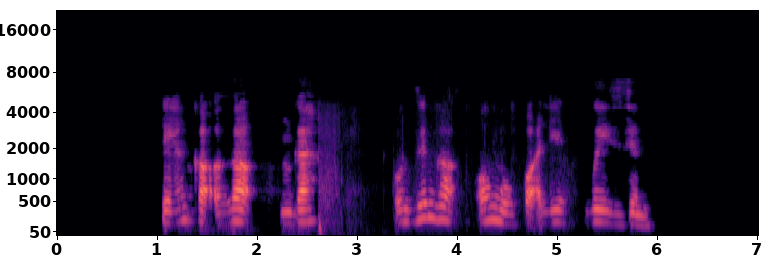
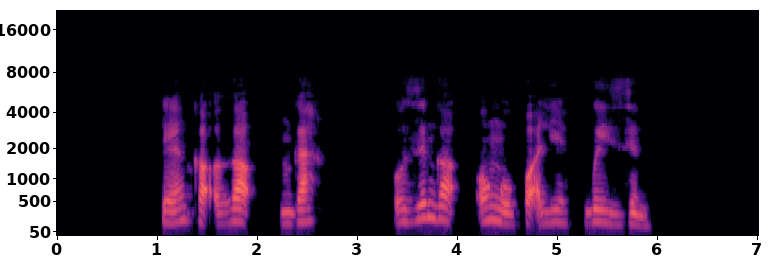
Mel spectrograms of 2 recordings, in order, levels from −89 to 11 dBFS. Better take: second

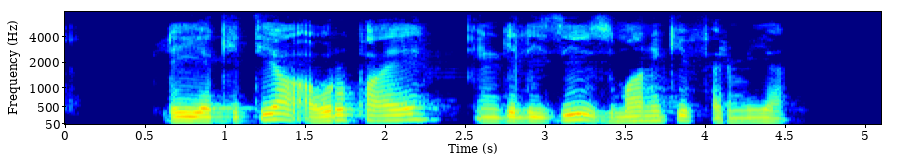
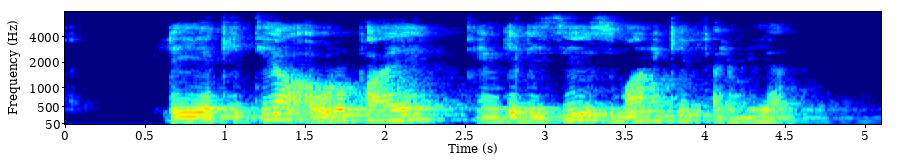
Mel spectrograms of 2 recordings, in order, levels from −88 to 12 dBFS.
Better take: first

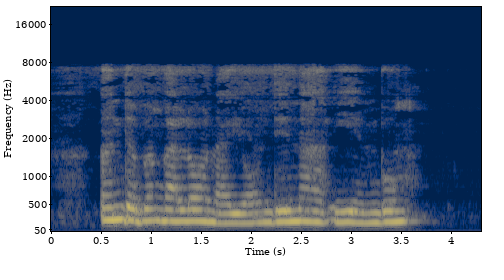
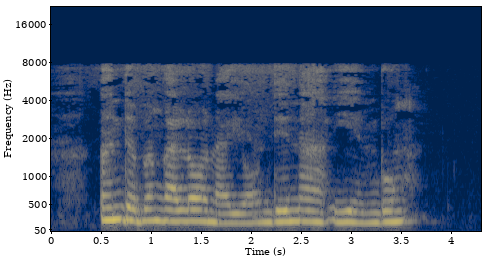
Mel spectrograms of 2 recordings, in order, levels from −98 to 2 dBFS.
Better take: second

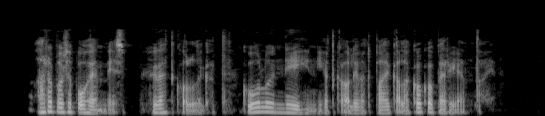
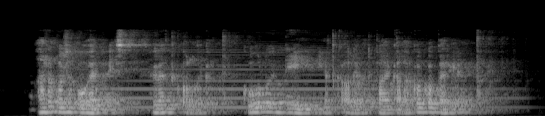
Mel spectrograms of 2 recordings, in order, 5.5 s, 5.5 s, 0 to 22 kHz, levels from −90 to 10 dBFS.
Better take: first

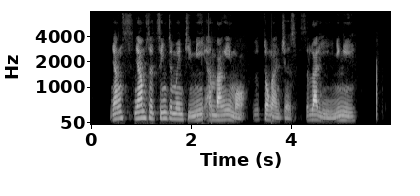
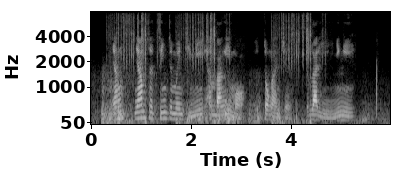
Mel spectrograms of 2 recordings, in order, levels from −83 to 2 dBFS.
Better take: first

